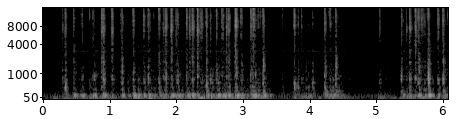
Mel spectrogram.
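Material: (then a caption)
Plastic. Fingertips of both hands type on the black plastic keys of a gold laptop keyboard, producing rapid, dry clicks with bright tops over a soft low thump. The typing runs in quick bursts, with short pauses near 3.5 and 5 seconds before resuming.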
